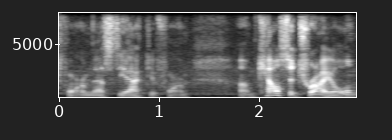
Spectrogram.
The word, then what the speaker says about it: calcitriol: So along the way, you have cholecalciferol and then calcidiol 2, calcitriol 3. That's the last form. That's the active form. Calcitriol would be one way to pronounce it. I think most people say calcitriol.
